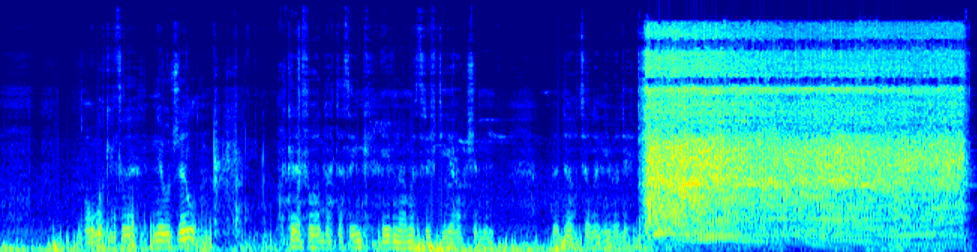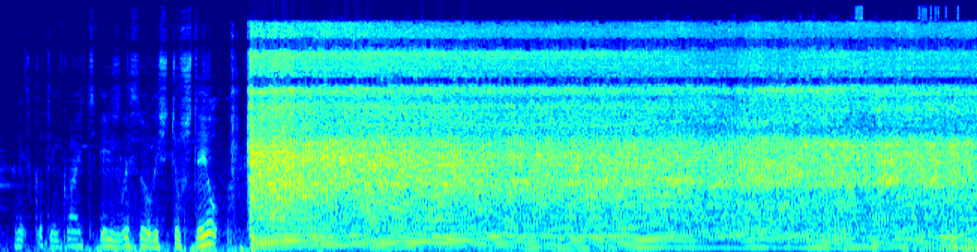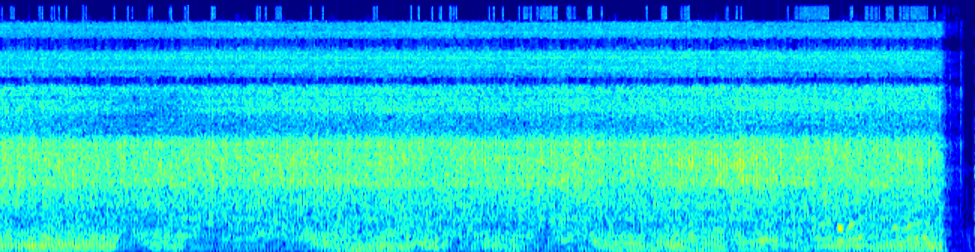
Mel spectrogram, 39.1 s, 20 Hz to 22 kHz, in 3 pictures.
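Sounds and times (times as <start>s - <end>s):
electric drill cutting steel: 8.5s - 13.0s, 16.3s - 39.0s.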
